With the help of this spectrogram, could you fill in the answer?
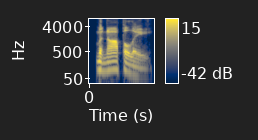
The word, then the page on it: monopoly: American English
